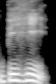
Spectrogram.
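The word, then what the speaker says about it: بِهِ: The ha is the third person attached pronoun, third person singular masculine, ending with a kasra instead of the dhamma that we would usually have here. So we would say bihi, and he guides with it many.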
